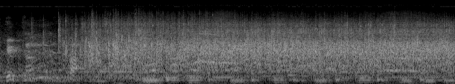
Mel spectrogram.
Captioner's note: applause; big band music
